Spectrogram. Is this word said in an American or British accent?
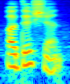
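American. American accent, first vowel an open 'uh' sound. "미국식으로도 한번 읽어볼까요? 앞을 어로 바꿔서 해볼게요"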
